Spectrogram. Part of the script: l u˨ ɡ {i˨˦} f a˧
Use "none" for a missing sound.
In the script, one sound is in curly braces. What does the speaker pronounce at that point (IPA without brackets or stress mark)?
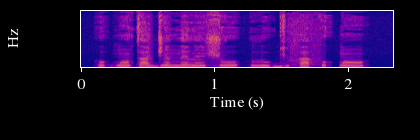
i˨˦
